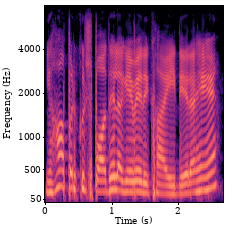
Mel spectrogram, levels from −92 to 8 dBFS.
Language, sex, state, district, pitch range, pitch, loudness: Hindi, male, Jharkhand, Ranchi, 145-205 Hz, 165 Hz, -14 LUFS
